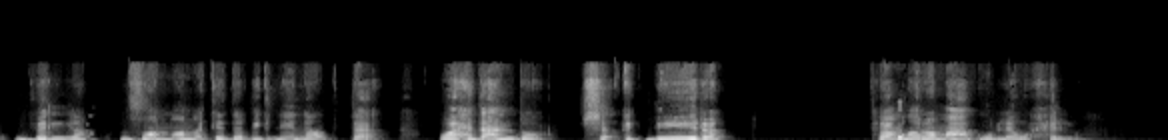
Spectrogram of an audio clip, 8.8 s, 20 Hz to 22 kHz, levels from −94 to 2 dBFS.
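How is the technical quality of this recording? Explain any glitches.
The recording has three short decoding glitches. Corrupt frames decoded at 0.68 s, 4.95 s and from 6.74 to 6.79 s: flipped bits in a few compressed frames went undetected, so the decoder rebuilt them with wrong gains and misread codes, placing energy at incorrect frequencies for roughly a frame's length each. The first is a faint glitch near -45 dBFS, the second a clearer one around -20 dBFS, and the last a loud glitch peaking close to -5 dBFS.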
